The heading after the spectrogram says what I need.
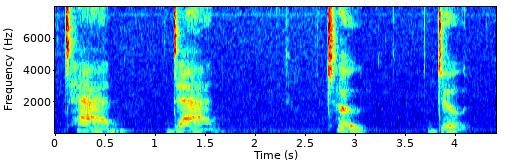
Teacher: The last two word pairs ended with T's and D's. Did you notice that I did not release them?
